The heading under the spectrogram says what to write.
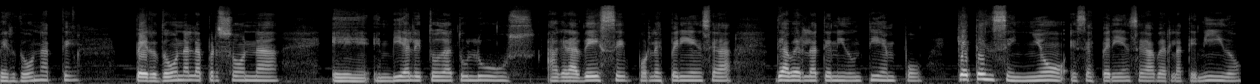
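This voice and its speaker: A woman's plain, everyday voice at a medium pitch, fairly slow and fairly even in intonation, with a dry, close sound with no echo on a very clean recording against a silent background. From Venezuela, Llanos region. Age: 50s. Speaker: life coach and author. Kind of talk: radio interview. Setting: radio studio.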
